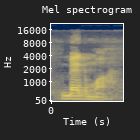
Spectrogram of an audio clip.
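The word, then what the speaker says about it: smegma: S silent है, मैग्मा बोलते हैं।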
